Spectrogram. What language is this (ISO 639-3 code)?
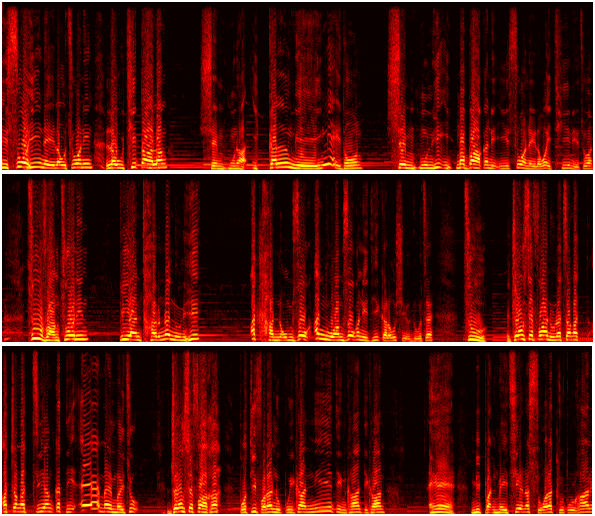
tha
